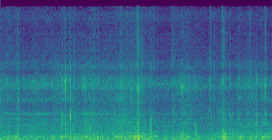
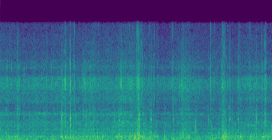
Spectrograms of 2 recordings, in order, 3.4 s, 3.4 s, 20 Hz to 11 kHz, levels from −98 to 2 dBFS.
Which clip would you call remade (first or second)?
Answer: first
